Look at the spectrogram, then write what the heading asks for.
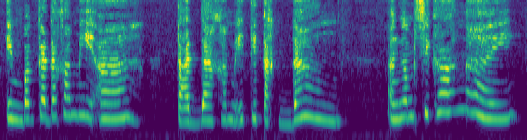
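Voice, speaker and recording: A woman's voice: extremely high pitch, unhurried. A woman playing an affectionate, worried young daughter with a secret sweetheart in a radio drama. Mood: tender, caring.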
